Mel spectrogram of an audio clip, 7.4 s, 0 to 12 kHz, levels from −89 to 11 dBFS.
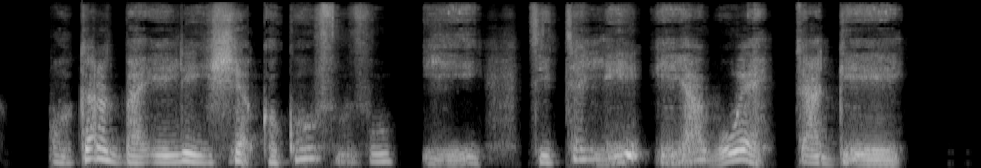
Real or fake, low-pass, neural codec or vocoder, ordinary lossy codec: fake; 10.8 kHz; codec, 24 kHz, 0.9 kbps, WavTokenizer, small release; AAC, 32 kbps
